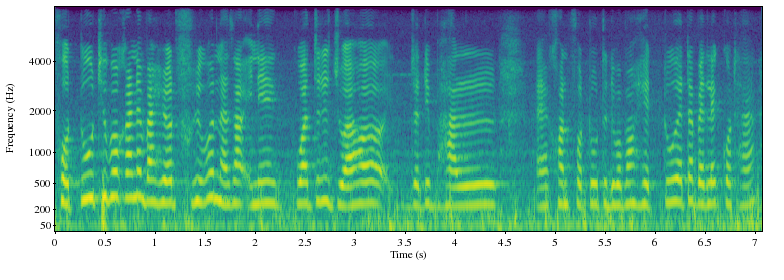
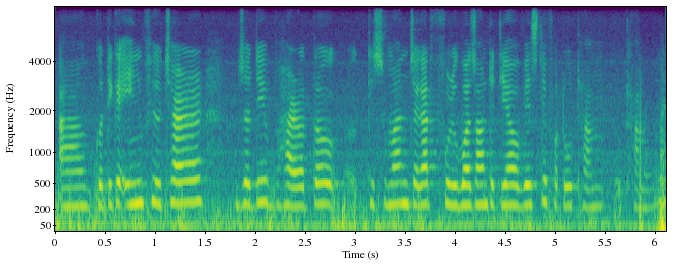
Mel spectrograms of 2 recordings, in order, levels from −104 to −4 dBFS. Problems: none marked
